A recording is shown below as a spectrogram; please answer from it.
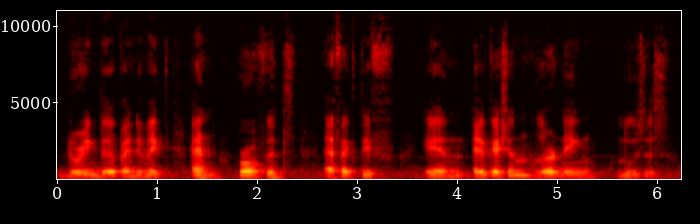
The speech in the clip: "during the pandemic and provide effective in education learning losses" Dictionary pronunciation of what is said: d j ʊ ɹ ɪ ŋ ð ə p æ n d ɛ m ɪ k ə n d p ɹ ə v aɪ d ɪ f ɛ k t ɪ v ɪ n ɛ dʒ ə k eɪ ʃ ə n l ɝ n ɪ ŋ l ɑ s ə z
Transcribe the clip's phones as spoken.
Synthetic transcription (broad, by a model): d j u ɹ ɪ ŋ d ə p æ n d ɛ m ɪ k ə n p ɹ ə f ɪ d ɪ f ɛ k t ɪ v ɪ n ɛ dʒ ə k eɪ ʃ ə n l ɝ n ɪ ŋ l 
